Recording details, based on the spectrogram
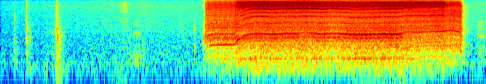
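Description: A power drill bores through part of a dog stop fence, starting abruptly after a few faint clicks and running loud and steady for about five seconds, its pitch dipping briefly under load before stopping.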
